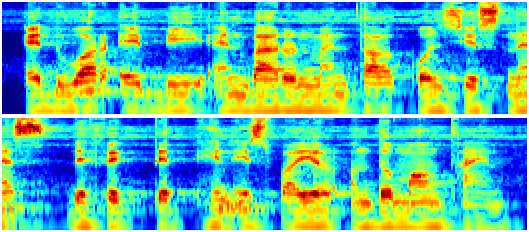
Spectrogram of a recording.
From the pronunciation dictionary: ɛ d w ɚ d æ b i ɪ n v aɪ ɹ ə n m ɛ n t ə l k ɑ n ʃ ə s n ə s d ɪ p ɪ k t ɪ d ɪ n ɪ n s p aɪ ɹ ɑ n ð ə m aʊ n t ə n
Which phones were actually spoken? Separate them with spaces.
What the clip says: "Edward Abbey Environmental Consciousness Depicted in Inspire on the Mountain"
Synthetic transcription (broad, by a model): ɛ d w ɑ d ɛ b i ɪ n v aɪ ɹ ə n m ɛ n t ə l k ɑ n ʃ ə s n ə s d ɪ f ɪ k t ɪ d ɪ n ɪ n s p aɪ ɹ ɑ n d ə m aʊ n t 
